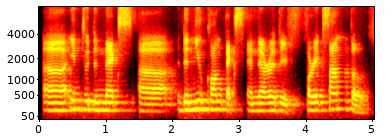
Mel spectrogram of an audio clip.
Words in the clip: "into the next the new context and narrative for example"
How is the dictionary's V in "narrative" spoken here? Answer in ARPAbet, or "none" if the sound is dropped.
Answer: F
